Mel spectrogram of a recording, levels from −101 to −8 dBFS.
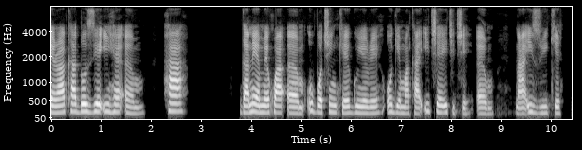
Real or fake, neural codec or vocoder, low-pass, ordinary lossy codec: real; none; none; none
